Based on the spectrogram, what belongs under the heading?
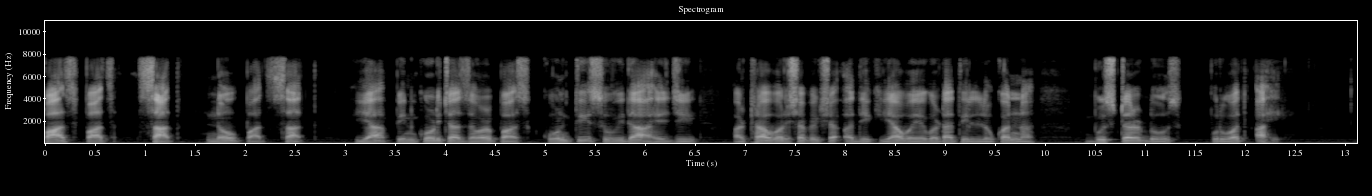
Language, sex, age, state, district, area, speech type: Marathi, male, 30-45, Maharashtra, Mumbai City, urban, read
